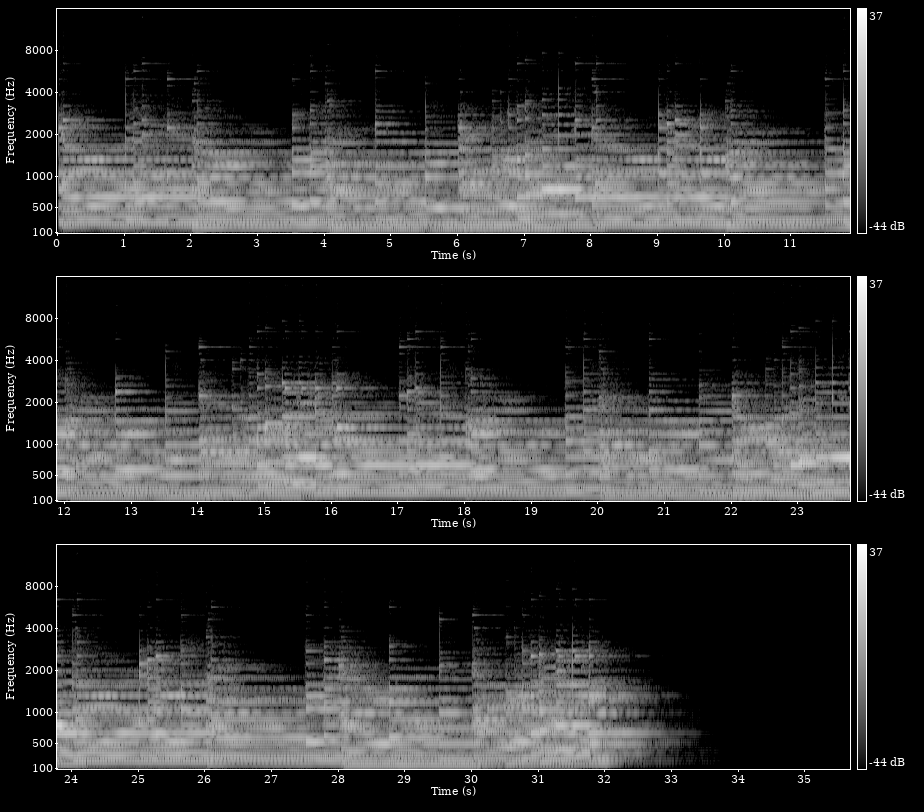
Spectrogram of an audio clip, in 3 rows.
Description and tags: migraine- epiano riff 2
Chords are Am, G, Em, F. 120 bpm.
Advanced, Bells, Chill, Chords, Easy-listening, Electric, E-Piano, Full, House, Lo-Fi, Piano, Preset, Progression, Riff, Soft, Tempo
